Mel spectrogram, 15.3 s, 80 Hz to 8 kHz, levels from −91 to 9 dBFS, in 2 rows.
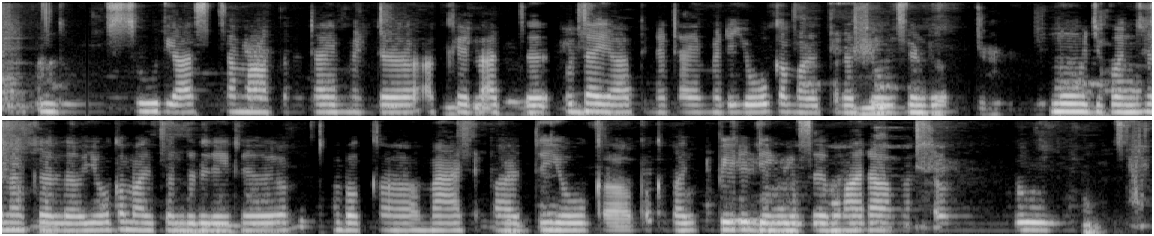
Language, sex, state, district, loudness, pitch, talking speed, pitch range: Tulu, female, Karnataka, Dakshina Kannada, -17 LUFS, 185 Hz, 105 wpm, 185-195 Hz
